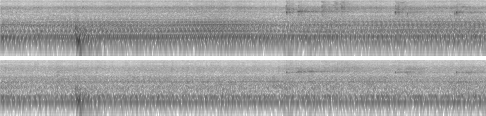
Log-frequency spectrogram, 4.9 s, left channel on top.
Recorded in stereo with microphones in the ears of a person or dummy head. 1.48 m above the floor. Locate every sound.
0.7 s knocking: 30° left (ahead or behind), 0.7 m
2.8 s a pop: 30° left (ahead or behind), 10 m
